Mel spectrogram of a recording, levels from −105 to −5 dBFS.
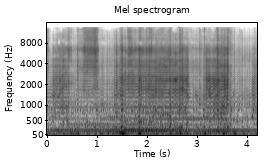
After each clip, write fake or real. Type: fake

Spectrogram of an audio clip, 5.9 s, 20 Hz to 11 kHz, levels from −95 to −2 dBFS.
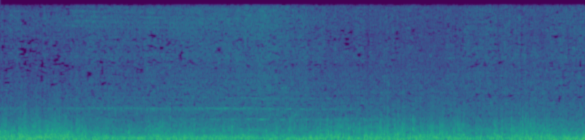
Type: real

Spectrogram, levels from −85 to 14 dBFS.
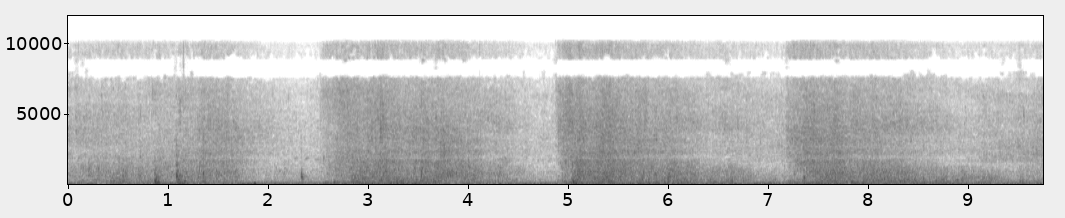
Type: fake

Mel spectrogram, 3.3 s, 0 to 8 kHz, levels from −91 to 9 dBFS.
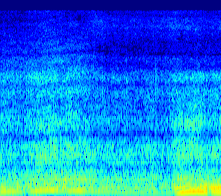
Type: real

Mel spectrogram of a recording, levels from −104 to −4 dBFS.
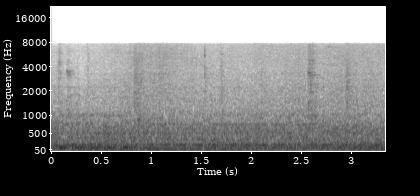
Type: real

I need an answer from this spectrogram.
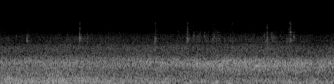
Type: real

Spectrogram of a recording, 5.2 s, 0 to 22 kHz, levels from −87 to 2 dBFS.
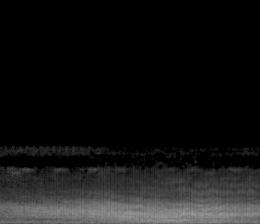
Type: fake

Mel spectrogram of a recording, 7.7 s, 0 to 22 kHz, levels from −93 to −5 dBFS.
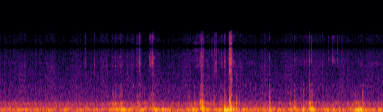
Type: real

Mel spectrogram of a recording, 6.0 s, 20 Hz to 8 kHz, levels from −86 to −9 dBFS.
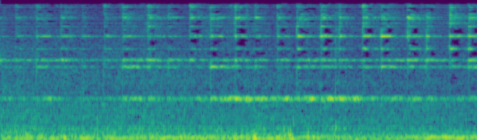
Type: fake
